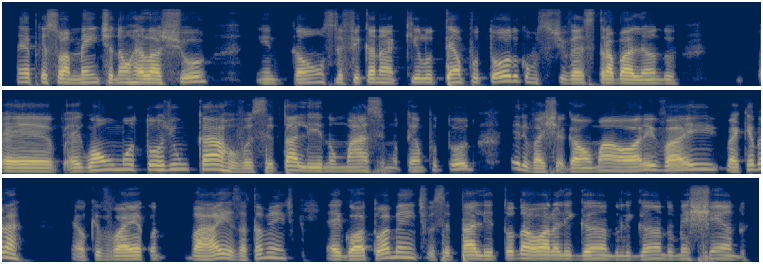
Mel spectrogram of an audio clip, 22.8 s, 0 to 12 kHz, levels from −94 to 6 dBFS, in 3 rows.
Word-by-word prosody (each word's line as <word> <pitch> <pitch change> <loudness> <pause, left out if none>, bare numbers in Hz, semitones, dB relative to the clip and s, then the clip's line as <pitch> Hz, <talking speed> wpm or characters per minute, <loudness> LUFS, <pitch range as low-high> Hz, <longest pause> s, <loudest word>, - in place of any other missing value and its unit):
É, 175 0 -1
porque 170 -2 -3
sua 155 0 +3
mente 150 +2 -2
não 150 +1 0
relaxou, 150 +6 +3 0.5
então, 145 +3 -4
você 150 +1 -6
fica 155 +1 0
naquilo 155 0 -3
o - - -3
tempo 160 +1 +1
todo 200 +6 +2
como 175 -6 -10
se - - -20
estivesse 145 0 -4
trabalhando, 135 -2 +2 0.8
eh, 130 -1 +4
é 135 - -2
igual 155 +5 +2
um 190 - -6
motor 190 -1 -2
de 185 +2 -6
um 200 0 -6
carro, 195 -10 +3
você 115 +4 -5
tá 170 +4 +2
ali 145 -3 0
no 140 0 -8
máximo 140 -2 -4
o - - -28
tempo 140 +4 -8
todo, 190 +3 -3 0.4
ele 455 -2 -2
vai 115 -1 0
chegar 125 +3 0
uma 145 +4 +1
hora 145 +1 +4
e 180 - +2
vai 195 +4 +1
vai 145 -10 0
quebrar. 190 -2 0 0.5
É - - -6
o - - -8
que - - -10
vai 130 +2 +3
aco 145 +1 -6 0.3
vai 130 +1 +3
exatamente. 160 - -5 0.3
É 130 - 0
igual 130 -1 +4
a 130 - +3
tua 180 +8 +1
mente, 195 -3 -5
você 115 +2 -9
tá 140 +3 +2
ali 135 -1 0
toda 150 +3 +1
hora 145 0 +5
ligando, 140 -2 -2
ligando, 140 +3 -6
mexendo. 140 -1 -5
145 Hz, 165 wpm, -22 LUFS, 135-165 Hz, 0.8 s, hora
